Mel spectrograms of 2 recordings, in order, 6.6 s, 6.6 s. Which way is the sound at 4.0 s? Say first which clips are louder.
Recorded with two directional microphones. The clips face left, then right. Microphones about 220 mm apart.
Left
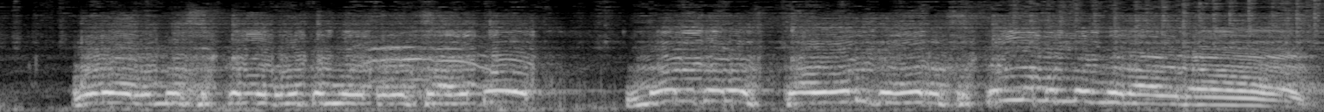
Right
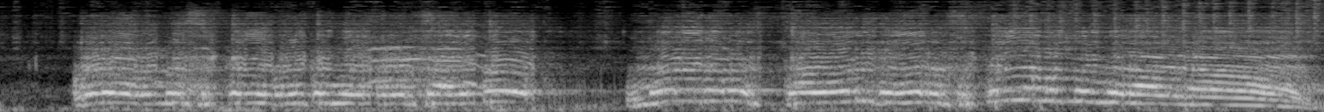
Left 3 dB; 20° right (ahead or behind).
